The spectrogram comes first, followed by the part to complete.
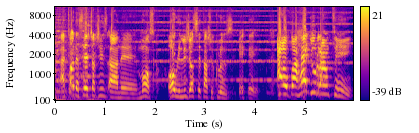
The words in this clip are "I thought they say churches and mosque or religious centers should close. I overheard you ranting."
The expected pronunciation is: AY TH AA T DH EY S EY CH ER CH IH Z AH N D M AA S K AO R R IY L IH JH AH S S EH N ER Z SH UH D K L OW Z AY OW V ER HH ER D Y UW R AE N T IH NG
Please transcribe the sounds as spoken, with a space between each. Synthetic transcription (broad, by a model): AY T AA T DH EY S EY CH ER CH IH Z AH N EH M AA S K AO L R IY L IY JH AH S S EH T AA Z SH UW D K L OW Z AY OW V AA HH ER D Y UW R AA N T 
